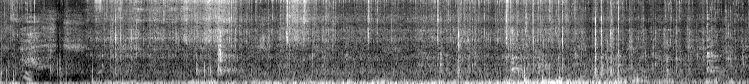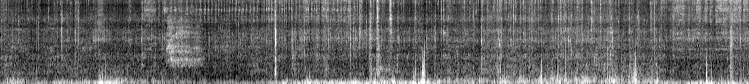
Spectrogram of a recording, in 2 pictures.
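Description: Cube Cross Race gravel bike riding over a dirt forest trail: tyres rolling on dirt with a steady low rumble, and frequent short rattles and knocks as the bike goes over bumps.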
